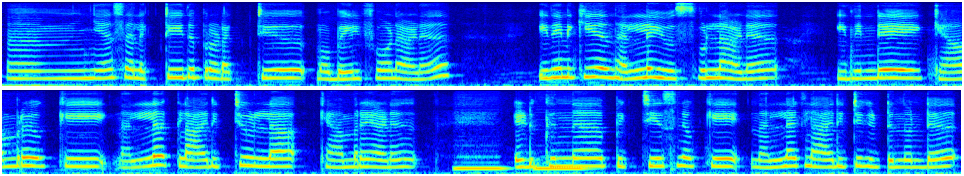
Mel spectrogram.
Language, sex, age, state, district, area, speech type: Malayalam, female, 18-30, Kerala, Wayanad, rural, spontaneous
